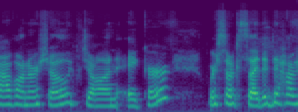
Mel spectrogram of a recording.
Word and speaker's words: Achor: name is Jason John acre Victorine pronounced it correctly it's like a parcel of land but I spelled funny a C hor nobody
